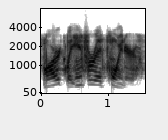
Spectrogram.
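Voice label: "Marked by IR", English; JTAC; DCS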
